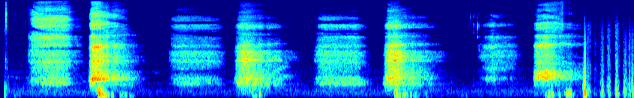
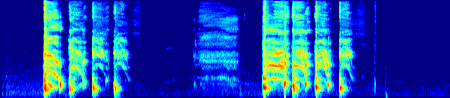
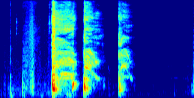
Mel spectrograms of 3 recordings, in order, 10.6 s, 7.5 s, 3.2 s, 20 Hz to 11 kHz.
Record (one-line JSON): {"exhalation_length": "10.6 s", "exhalation_amplitude": 27114, "exhalation_signal_mean_std_ratio": 0.43, "cough_length": "7.5 s", "cough_amplitude": 32768, "cough_signal_mean_std_ratio": 0.36, "three_cough_length": "3.2 s", "three_cough_amplitude": 32768, "three_cough_signal_mean_std_ratio": 0.27, "survey_phase": "beta (2021-08-13 to 2022-03-07)", "age": "18-44", "gender": "Male", "wearing_mask": "No", "symptom_cough_any": true, "symptom_fatigue": true, "symptom_other": true, "symptom_onset": "4 days", "smoker_status": "Current smoker (1 to 10 cigarettes per day)", "respiratory_condition_asthma": false, "respiratory_condition_other": false, "recruitment_source": "Test and Trace", "submission_delay": "2 days", "covid_test_result": "Positive", "covid_test_method": "ePCR"}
